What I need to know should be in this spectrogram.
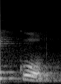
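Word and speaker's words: comb: करते हैं जैसे कि देखिए यहां पे है कोम इसको हम प्रोनाउंस करते हैं कोम सी ओ एम बी देख सकते हैं एम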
